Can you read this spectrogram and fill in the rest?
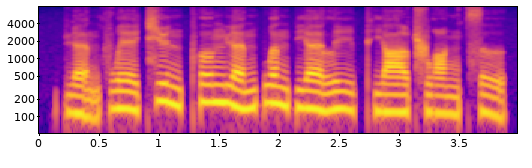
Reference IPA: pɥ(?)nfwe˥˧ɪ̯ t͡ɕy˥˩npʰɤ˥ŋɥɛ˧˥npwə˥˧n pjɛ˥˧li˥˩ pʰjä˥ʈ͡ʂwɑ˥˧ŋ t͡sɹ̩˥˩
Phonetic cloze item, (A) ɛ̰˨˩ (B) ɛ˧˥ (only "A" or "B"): A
